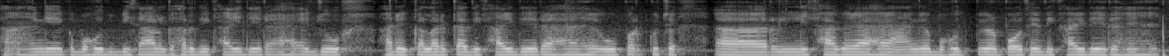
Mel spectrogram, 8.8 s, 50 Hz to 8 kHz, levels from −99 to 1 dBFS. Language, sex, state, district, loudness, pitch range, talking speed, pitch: Hindi, male, Uttar Pradesh, Hamirpur, -27 LUFS, 145-150 Hz, 165 wpm, 145 Hz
